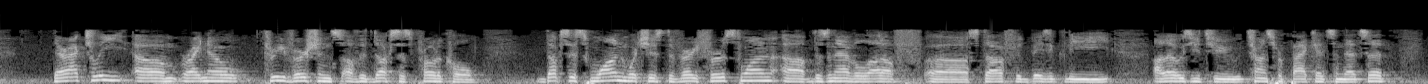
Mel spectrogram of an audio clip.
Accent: Belgium; English is a second language; I come from Belgium, so sorry about the accent sometimes.

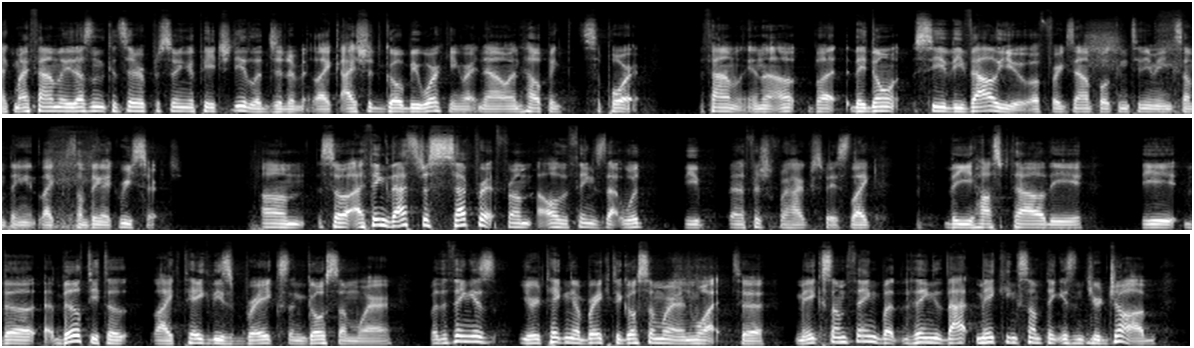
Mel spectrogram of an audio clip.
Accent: Lebanon; I'm from Lebanon. I'm Lebanese.

